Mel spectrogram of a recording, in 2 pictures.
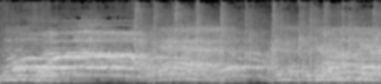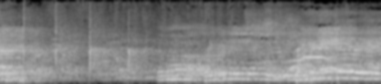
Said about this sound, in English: It's really a talkative crowd tonight. And I don't necessarily mind it. But it's a challenge.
